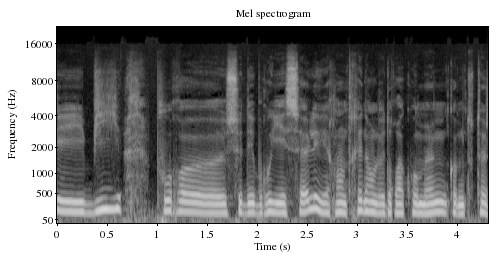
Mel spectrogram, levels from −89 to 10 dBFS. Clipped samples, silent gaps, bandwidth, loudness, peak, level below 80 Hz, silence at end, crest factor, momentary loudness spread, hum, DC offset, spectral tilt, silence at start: under 0.1%; none; 15 kHz; -16 LUFS; -2 dBFS; -40 dBFS; 0 s; 14 dB; 5 LU; none; under 0.1%; -5.5 dB/octave; 0 s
